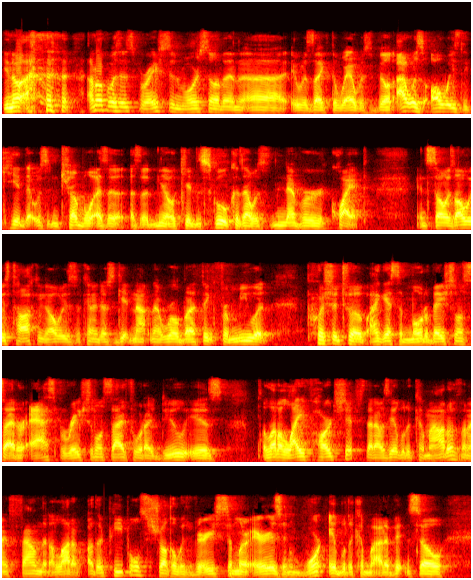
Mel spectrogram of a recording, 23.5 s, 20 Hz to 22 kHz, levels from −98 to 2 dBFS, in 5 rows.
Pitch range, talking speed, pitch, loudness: 95-115 Hz, 305 wpm, 100 Hz, -19 LUFS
